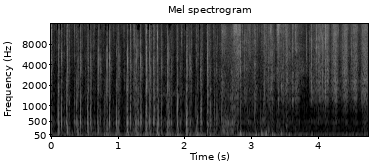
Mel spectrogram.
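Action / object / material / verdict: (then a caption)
scrape / stuffed plush penguin toy, fuzzy fabric / plush fabric / none. A medium stuffed penguin toy with fuzzy, sparkly fabric is scratched aggressively with long acrylic nails. Quick, irregular bursts of dry, scratchy rustling dominate the first few seconds, then give way to a softer, steadier brushing hiss toward the end.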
